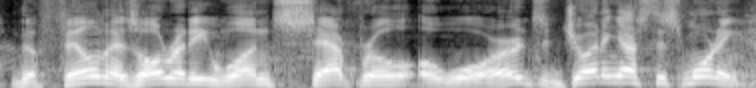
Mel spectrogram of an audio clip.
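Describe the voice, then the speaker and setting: A man hosting a morning TV news segment in a studio, asking guests brisk, friendly questions. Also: a little high, expressive, darkish tone. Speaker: TV news host. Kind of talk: morning TV interview.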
